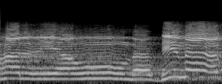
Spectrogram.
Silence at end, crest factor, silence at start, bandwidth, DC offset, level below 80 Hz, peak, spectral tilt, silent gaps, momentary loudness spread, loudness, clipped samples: 0 s; 12 dB; 0 s; 8 kHz; under 0.1%; -62 dBFS; -8 dBFS; -2 dB/octave; none; 6 LU; -17 LUFS; under 0.1%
